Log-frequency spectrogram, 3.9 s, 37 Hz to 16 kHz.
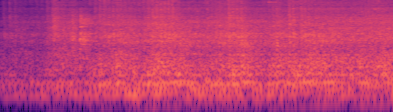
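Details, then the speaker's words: Yamaha Mio i 125 left in the shop for two years, rusted, with pulley, relays and other parts replaced; after the repair the engine catches and settles into a quiet, even idle with a soft steady pulse and no knocks or rattles. "Yan, tahimik na yung makina niya."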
